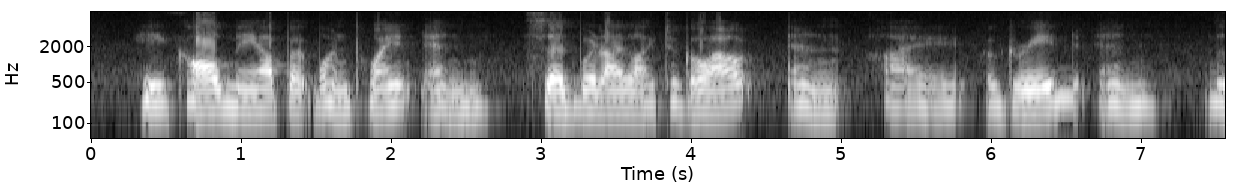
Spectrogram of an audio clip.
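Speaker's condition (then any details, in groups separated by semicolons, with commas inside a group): ALS; shortly after diagnosis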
